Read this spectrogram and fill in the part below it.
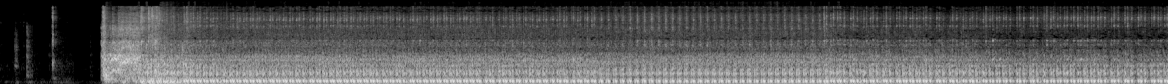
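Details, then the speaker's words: Twin-cylinder engine, spark checked OK: uneven loping beat with a stumble every few turns, struggling on the right-hand cylinder; plan to clean the carburetor and check coils. "So as you can hear, she's struggling on the one cylinder. I have determined it is the right-hand side cylinder."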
